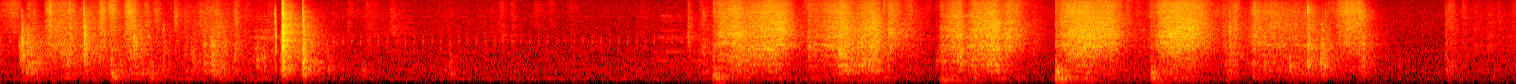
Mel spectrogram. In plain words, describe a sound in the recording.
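Something rubs and scrapes against a wall in short, noisy bursts.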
